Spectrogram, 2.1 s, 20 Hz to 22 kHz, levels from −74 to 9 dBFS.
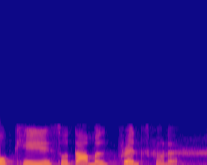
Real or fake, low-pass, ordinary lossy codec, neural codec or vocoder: fake; 5.4 kHz; AAC, 48 kbps; codec, 16 kHz, 1 kbps, X-Codec, HuBERT features, trained on LibriSpeech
